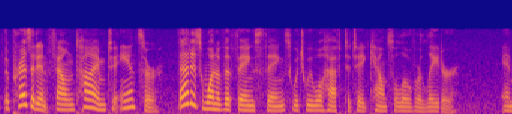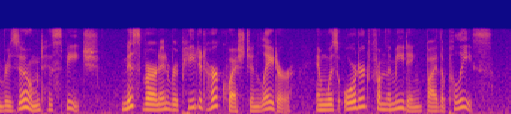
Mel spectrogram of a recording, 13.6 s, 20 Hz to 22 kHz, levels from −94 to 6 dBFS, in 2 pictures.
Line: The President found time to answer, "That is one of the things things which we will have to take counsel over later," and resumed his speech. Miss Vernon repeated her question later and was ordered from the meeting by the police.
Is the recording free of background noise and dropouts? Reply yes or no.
yes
